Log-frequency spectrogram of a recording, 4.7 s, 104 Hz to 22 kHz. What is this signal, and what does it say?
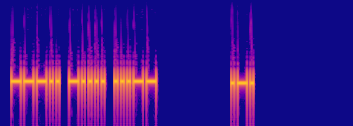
Morse code, heard as a keyed tone, about 27 wpm, 700 Hz. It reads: 863 R
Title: Worked All Europe DX Contest - QTC Exchange - 28wpm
